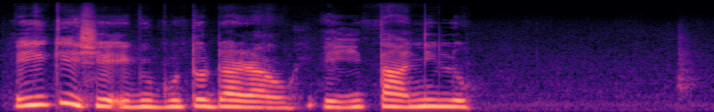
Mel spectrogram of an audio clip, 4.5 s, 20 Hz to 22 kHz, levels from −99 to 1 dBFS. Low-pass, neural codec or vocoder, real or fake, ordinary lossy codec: 19.8 kHz; codec, 44.1 kHz, 7.8 kbps, Pupu-Codec; fake; none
